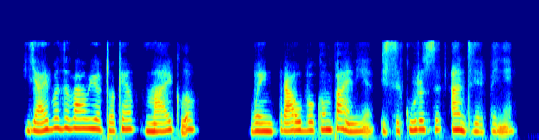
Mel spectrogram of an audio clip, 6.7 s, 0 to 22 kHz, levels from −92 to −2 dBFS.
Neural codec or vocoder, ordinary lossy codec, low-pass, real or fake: codec, 16 kHz in and 24 kHz out, 0.9 kbps, LongCat-Audio-Codec, four codebook decoder; AAC, 32 kbps; 7.2 kHz; fake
